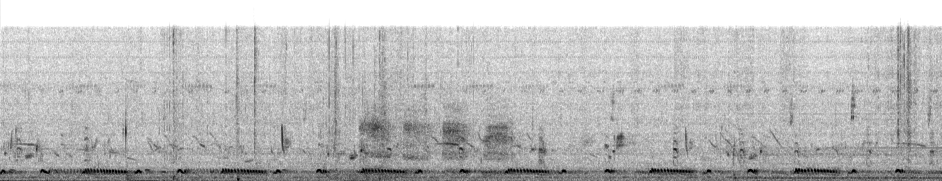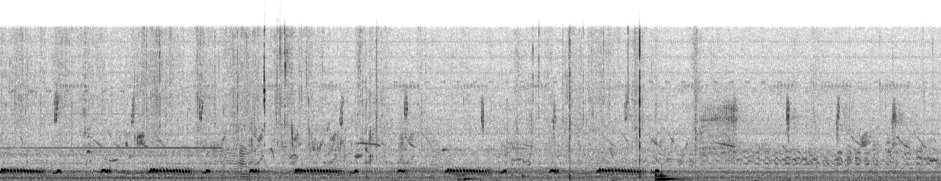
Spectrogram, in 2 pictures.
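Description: An animal calling: a fairly faint, regular series of short repeated calls, about two a second, that stops about sixteen seconds in, with a single thump just as it ends.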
